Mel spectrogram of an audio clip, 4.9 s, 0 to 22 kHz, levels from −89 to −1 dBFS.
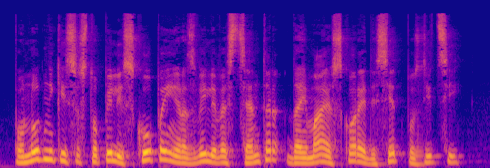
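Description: A speech recording with a burst of packet loss from 4.17 to 4.25 s: the receiver concealed about 58 ms by extending the preceding sound and fading it down, then resumed with roughly 60 ms of the original audio skipped, leaving an audible jump.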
